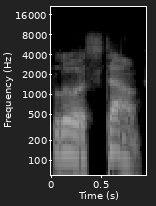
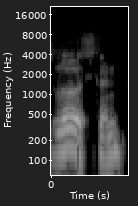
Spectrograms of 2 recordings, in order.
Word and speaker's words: Lewiston: Some people call it Lewistown. These are usually young people reporting on Channel 25 or 31. They'll say there was a shooting last night in Lewistown, but we have pronounced it as Lewiston for years and years.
